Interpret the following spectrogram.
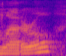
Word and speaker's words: lateral: If that gives you trouble, focus on starting with your lad syllable where the stress is, lad, and then add your breaking it down, lateral. So it might be helpful to put the D here in this syllable. I just like to write the word lad there because that helps you know that that letter A is the black cat sound.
